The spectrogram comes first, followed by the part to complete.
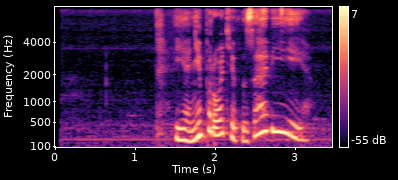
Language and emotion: Russian, positive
